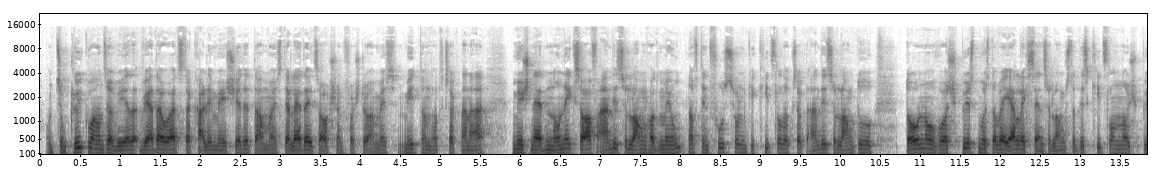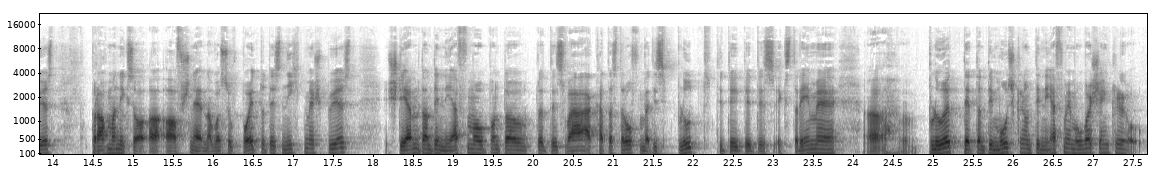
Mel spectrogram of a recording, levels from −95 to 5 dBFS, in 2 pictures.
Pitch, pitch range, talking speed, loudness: 115 Hz, 105-120 Hz, 205 wpm, -20 LUFS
